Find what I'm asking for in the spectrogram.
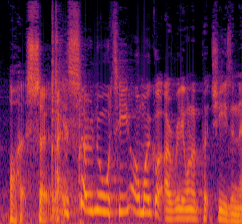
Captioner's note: lid bangs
